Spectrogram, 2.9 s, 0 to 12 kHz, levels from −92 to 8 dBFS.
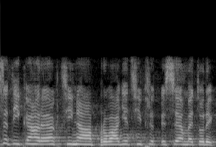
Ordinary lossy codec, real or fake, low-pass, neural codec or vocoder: AAC, 64 kbps; fake; 7.2 kHz; codec, 16 kHz, 16 kbps, FunCodec, trained on LibriTTS, 50 frames a second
